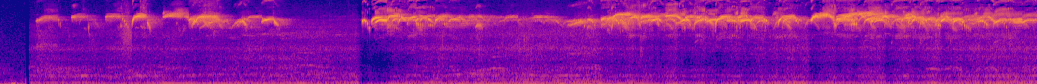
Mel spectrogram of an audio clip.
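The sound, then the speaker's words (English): Common swifts scream with many shrill, high-pitched calls in rapid trilling bursts, repeated almost without pause and growing denser and steadier in the second half. “common swifts sound like this.”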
